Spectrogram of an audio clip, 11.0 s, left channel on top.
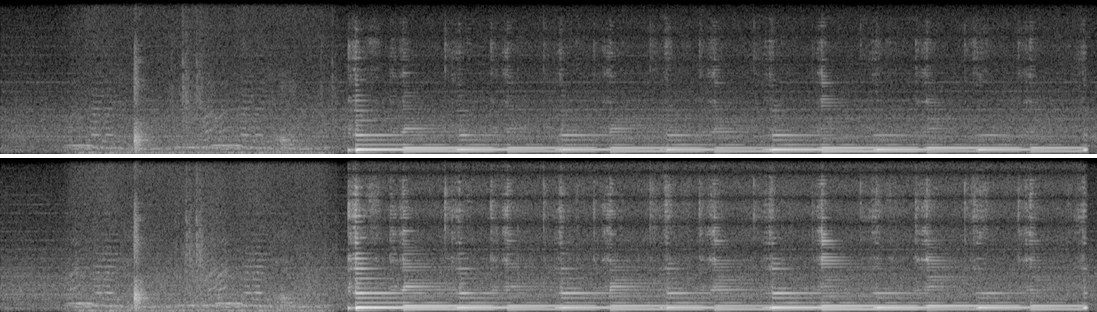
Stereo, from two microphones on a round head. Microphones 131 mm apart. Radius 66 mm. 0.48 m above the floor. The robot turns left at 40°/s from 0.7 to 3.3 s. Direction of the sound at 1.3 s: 20° right (ahead or behind).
